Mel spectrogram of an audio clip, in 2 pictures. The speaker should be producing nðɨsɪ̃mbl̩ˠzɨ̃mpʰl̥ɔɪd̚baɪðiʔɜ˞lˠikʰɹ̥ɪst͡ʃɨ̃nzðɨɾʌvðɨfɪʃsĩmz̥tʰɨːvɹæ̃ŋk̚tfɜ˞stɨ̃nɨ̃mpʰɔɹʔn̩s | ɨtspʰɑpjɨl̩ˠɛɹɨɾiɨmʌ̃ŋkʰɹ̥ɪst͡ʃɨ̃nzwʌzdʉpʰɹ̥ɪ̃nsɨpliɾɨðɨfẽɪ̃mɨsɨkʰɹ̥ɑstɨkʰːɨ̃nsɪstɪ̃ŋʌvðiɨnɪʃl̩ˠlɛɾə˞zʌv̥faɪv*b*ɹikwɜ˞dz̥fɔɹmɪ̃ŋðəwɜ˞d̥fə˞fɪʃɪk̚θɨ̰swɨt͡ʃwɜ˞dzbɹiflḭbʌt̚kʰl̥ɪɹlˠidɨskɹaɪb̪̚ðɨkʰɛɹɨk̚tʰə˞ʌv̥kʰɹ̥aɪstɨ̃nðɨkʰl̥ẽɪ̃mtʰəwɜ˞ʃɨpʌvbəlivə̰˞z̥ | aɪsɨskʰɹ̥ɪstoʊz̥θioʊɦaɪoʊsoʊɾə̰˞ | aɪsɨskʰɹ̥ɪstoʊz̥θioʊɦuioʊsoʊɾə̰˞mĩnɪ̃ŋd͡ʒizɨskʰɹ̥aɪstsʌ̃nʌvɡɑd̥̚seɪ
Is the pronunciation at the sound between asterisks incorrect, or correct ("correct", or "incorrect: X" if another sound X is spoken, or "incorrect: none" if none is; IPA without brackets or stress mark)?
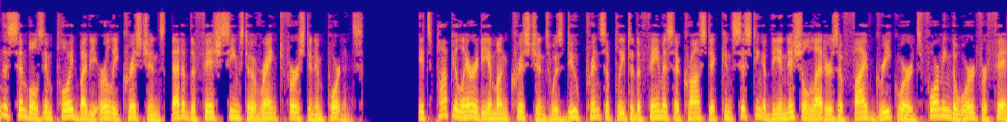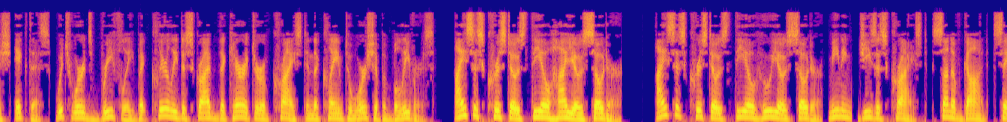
incorrect: ɡ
